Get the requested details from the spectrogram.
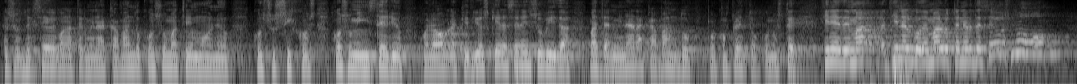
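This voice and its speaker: A man's voice: on the high side, fairly quick, darkish tone. A male pastor preaching a sermon, emphatic and full of rhetorical questions, often adding "amen". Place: church sanctuary. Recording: echoey church hall with long reverb.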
